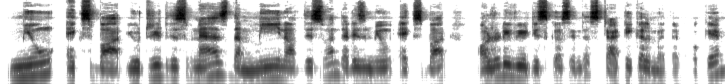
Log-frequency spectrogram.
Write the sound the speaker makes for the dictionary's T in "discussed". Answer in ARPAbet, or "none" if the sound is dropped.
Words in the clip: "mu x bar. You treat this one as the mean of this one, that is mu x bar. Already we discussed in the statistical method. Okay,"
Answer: none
